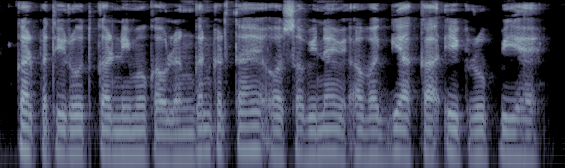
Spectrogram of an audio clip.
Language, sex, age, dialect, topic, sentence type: Hindi, male, 36-40, Awadhi Bundeli, banking, statement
